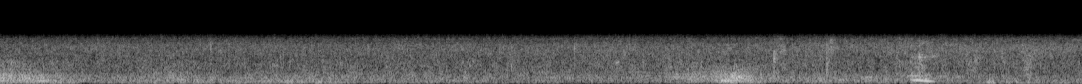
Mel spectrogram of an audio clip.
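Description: Heavy thunderstorm with steady rain pouring down as a dense continuous hiss, with a couple of low rumbles of thunder swelling briefly near the end.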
